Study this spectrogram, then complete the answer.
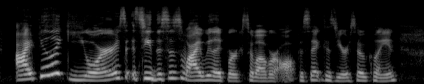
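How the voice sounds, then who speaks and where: A woman with a strong Californian accent speaks at a medium pitch in a bright, sharp tone, recorded dry and close with no echo. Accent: California accent, strong. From Northern California. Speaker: podcast co-host. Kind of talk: casual chat. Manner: casual, filler-heavy.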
